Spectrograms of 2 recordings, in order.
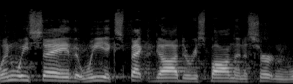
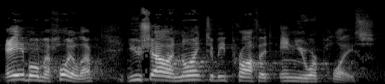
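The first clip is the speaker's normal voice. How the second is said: loud, raised proclamation; forceful pulpit reading, pitched up; commanding scripture reading; 4 semitones higher, 8 dB louder than usual. Acted. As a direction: declaim it as a divine command. Reads God's reply from scripture.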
